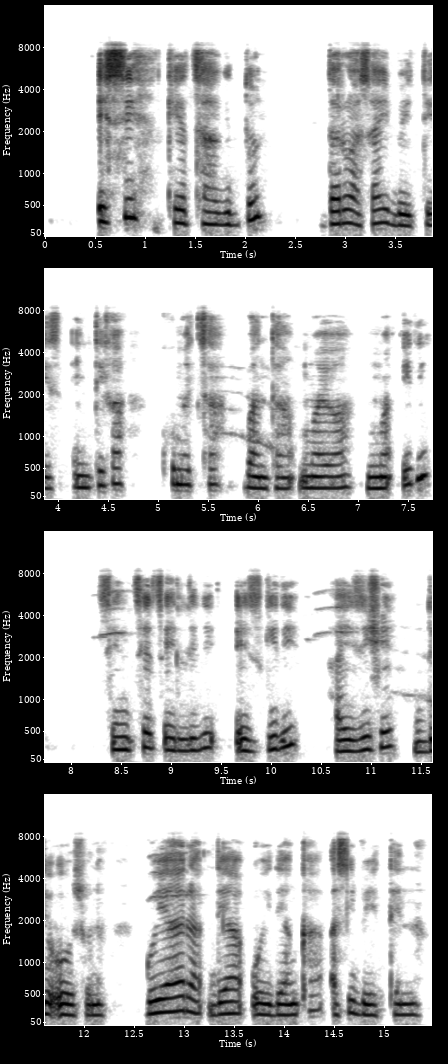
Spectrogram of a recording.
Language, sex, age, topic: Gamo, male, 18-24, government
